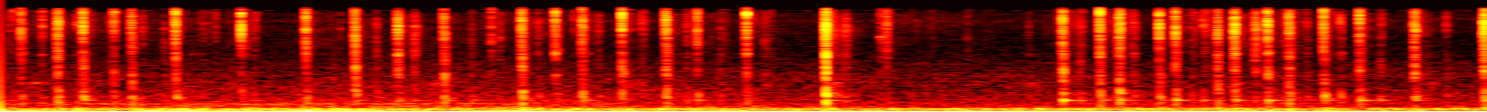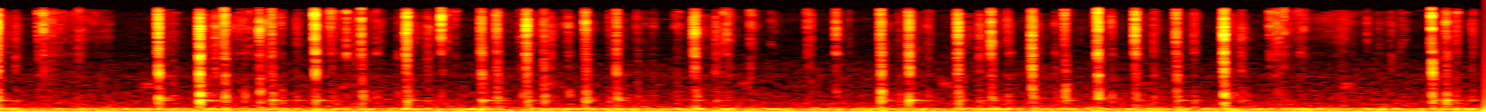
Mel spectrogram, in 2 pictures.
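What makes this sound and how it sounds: A MacBook Pro laptop keyboard with black plastic keycaps in an aluminum body, resting on a wooden desk, is typed on lightly with the fingertips of both hands. Quick, soft, irregular key clicks patter steadily over a constant low hum.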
